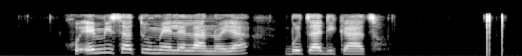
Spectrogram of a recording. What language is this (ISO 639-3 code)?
tsn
